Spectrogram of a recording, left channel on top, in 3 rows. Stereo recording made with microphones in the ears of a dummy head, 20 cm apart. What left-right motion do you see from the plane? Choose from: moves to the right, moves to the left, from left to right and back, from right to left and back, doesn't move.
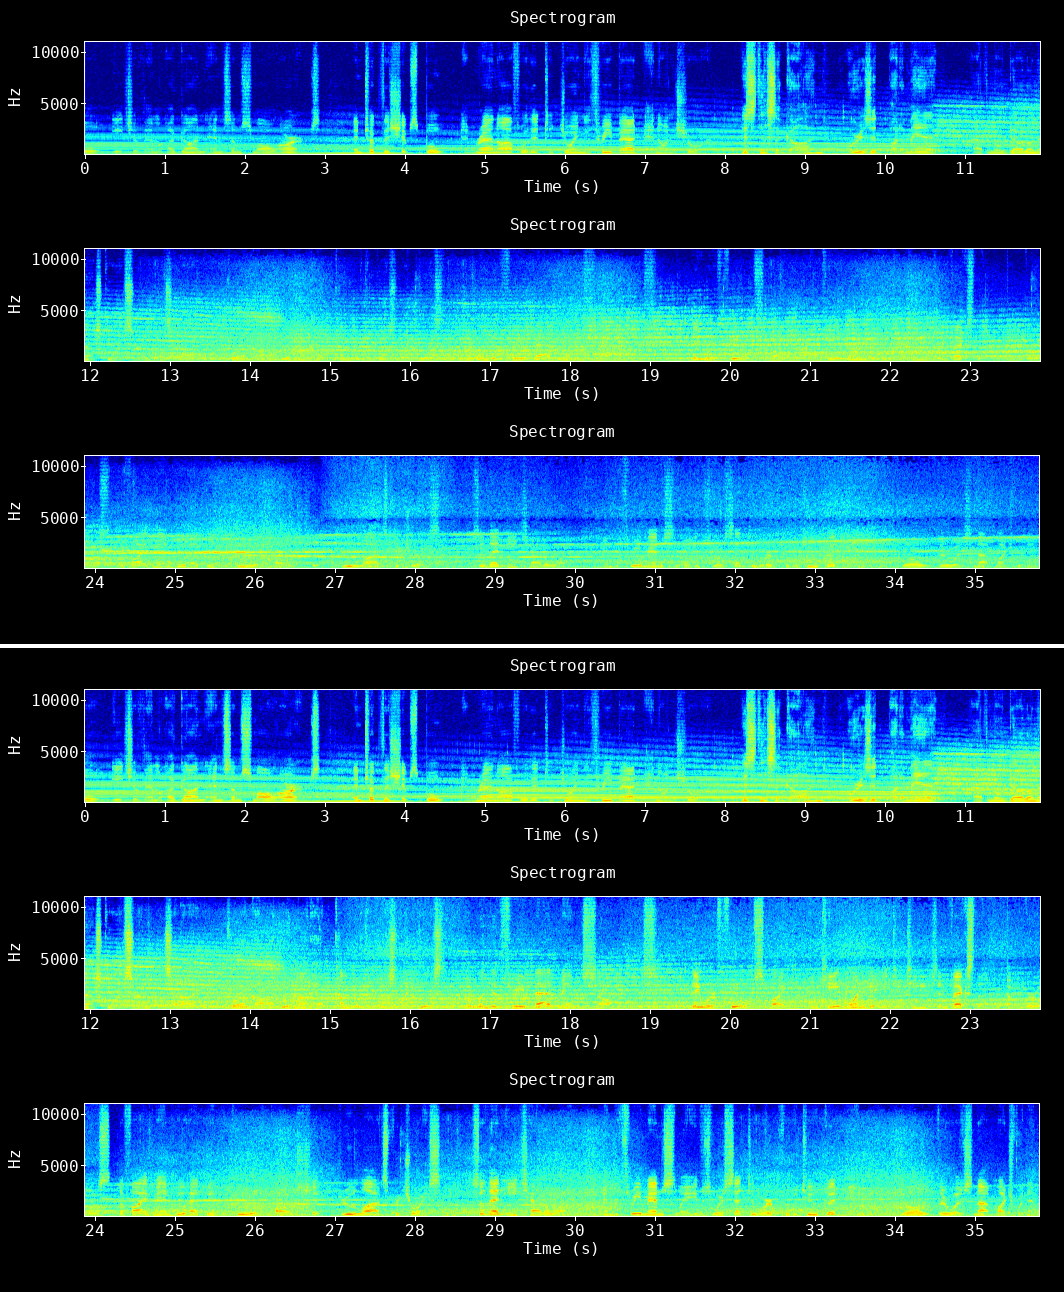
moves to the left.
